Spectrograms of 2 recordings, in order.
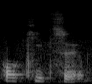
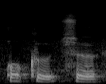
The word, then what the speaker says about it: Okitsu: back to okitsu now the kanji itself is oku but it seems that the place name is oki okitsu so i think in the in the video the other day i may have pronounced it wrong i pronounced it according to what you read oku but it's not the people down there pronounce it as oki okitsu whatever i'm not the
